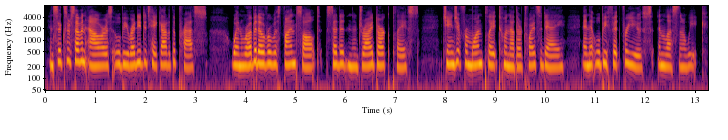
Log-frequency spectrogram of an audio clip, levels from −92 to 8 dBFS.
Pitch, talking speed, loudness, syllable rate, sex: 220 Hz, 230 wpm, -20 LUFS, 5.3 syllables/s, female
